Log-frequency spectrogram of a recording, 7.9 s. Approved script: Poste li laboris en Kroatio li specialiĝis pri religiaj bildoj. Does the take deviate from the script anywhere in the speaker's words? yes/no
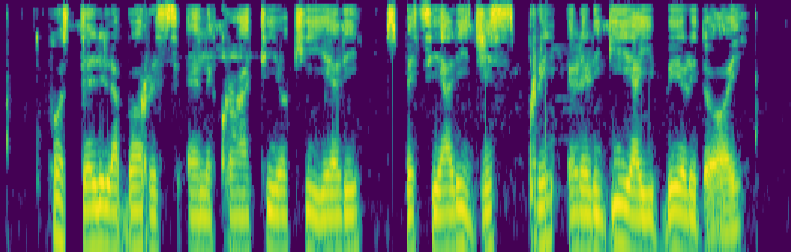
yes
